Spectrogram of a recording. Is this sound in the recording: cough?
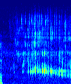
no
